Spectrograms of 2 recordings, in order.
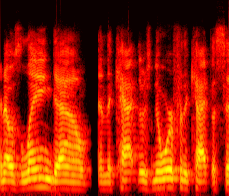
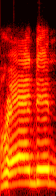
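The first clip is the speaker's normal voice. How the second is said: exasperated, weary, sighed-out delivery; 8 semitones higher than usual. Describing how she reacts to Brandon, the speaker imitates her sighing the name. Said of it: "The sigh".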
